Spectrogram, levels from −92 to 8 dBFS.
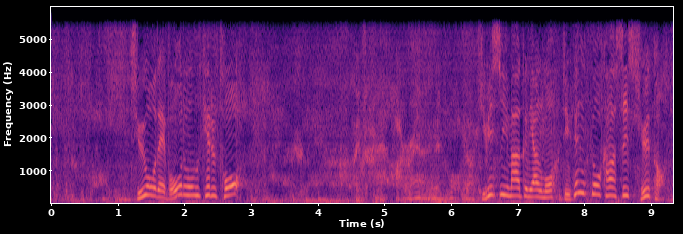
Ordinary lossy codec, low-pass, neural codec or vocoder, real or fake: none; 5.4 kHz; codec, 16 kHz, 2 kbps, X-Codec, HuBERT features, trained on LibriSpeech; fake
